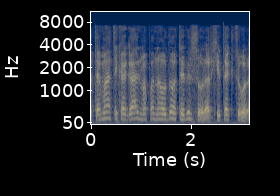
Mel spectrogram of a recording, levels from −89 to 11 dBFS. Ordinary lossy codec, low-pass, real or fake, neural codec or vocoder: AAC, 32 kbps; 7.2 kHz; real; none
